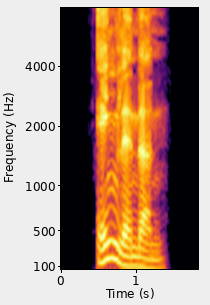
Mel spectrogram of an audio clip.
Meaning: dative plural of Engländer
- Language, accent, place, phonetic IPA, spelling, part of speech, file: German, Germany, Berlin, [ˈɛŋlɛndɐn], Engländern, noun, De-Engländern.ogg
